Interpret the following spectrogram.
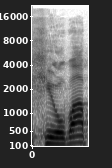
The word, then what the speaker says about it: Jehová: Ellos lo que hicieron, entre cada una de esas letras pusieron algo. ¿Qué fue lo que pusieron? A, E, I, O, o las letras que se requieran, y entonces se puede pronunciar como Jehová. Metieron una E y una ¿qué? O.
